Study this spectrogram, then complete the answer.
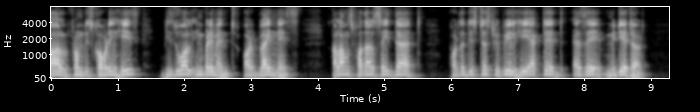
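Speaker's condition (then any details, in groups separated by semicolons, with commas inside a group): No condition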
